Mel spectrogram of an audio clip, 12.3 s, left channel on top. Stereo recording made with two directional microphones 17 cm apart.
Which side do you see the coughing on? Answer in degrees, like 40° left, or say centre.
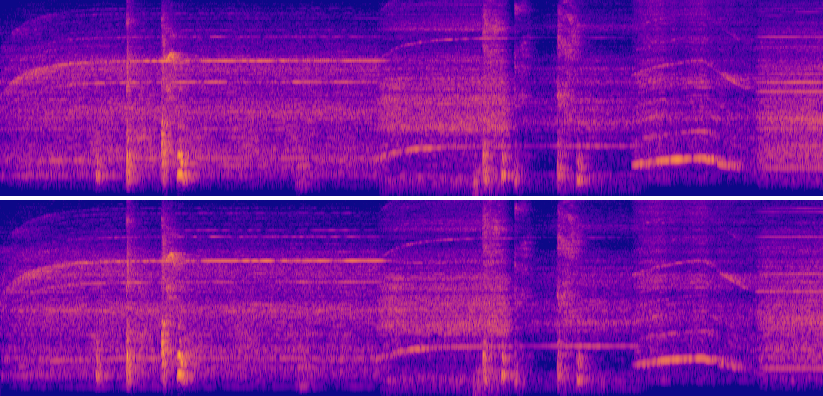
10° left.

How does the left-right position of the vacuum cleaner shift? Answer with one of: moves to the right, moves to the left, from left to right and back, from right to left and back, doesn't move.
doesn't move.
